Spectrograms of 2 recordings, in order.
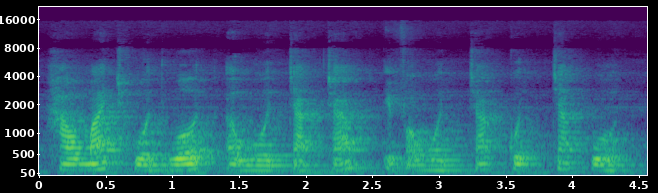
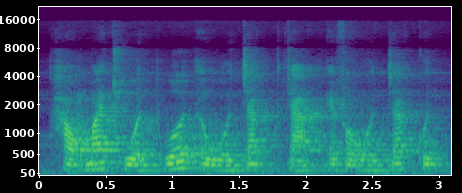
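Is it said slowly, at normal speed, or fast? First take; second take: normal speed; fast. First: It is said at normal speed. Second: It is said fast.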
